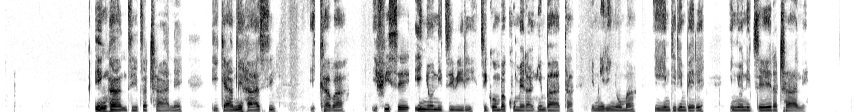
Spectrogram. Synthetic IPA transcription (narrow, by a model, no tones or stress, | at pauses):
iŋanziːzat͡ʃaːne̞ | iɟaːmɲe̞ɦaːsiː | kʰaβa | ifise̞iɲo̞niziβiɾiz̥iɡo̞ːmbakʰume̞ɾaŋ̥imbaːtʰa | imŋiɾiɲuma | ijiːndiɾimbe̞ɾe̞ | iɲo̞nize̞ːɾat͡ʃaːne̞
